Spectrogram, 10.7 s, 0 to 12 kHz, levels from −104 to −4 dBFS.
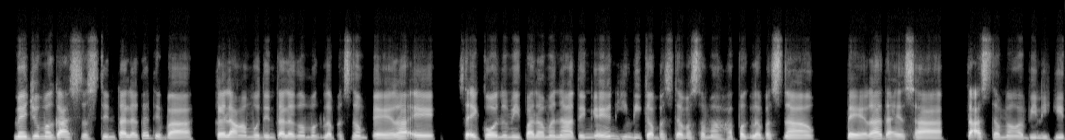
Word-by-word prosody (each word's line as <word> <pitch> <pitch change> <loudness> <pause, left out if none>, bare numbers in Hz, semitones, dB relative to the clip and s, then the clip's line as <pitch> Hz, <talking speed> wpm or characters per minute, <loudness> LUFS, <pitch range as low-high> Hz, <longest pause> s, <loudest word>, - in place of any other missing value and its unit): medyo 170 +2 +4
magastos 160 -3 +1
din 165 -2 -4
talaga 155 +6 +1
'di - - -3
ba, 120 -3 +2 0.2
kailangan 145 -1 +3
mo 145 0 -4
din 145 - -2
talagang 140 0 0
maglabas 140 0 -4
ng 140 -3 -2
pera, 125 +7 +3
eh, 145 -2 +4 0.3
sa - - +4
economy 145 -2 +1
pa 140 0 +1
naman 140 0 -1
natin 135 0 0
ngayon 150 +7 +1
hindi 160 -7 -7
ka 130 +2 +1
basta-basta 130 -1 -3
makakapaglabas 130 -1 -2
ng, 120 -2 +2 0.3
pera 115 +9 +4
dahil 145 -7 0
sa 120 -2 +2 0.2
taas - - +3
ng 140 -1 -3
mga 135 -1 -2
bilihin. 125 0 -5
140 Hz, 180 wpm, -23 LUFS, 130-150 Hz, 0.3 s, medyo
